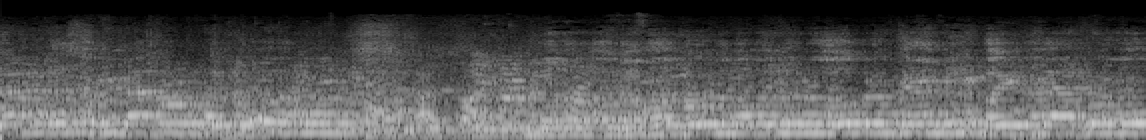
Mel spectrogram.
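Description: A man chants a prayer in a steady, sung voice nearby.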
